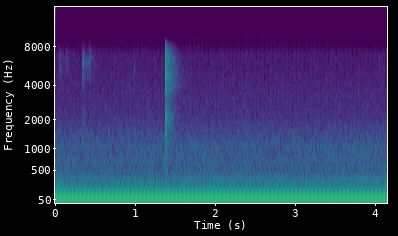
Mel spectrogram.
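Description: A steady low electrical hum on the recording, with a couple of faint computer key taps near the start and one sharper single click about a second and a half in, as the typed code is submitted.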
